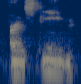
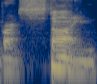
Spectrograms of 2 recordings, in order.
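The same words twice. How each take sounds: First: The last syllable sounds like 'steen'. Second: The last syllable sounds like 'stine'. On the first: This is how the speaker's family pronounces it. "my family has always pronounced it Bernstein" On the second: This is how the name is usually pronounced. "the pronunciation should be Bernstein"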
